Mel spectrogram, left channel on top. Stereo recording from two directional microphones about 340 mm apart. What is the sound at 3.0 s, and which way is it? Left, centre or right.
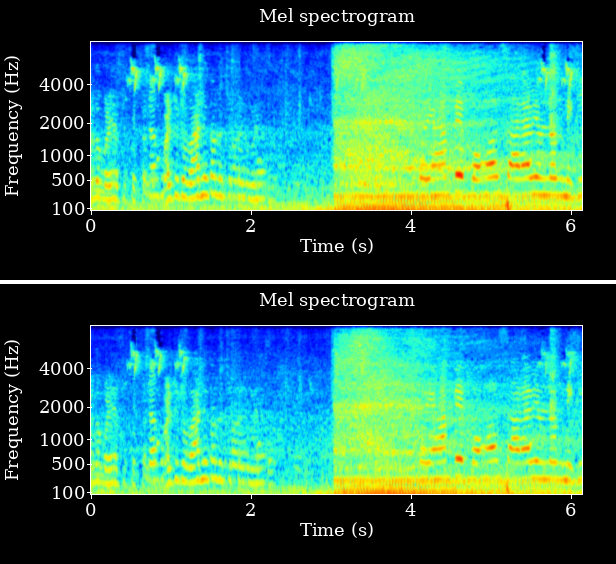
Vehicle, centre.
